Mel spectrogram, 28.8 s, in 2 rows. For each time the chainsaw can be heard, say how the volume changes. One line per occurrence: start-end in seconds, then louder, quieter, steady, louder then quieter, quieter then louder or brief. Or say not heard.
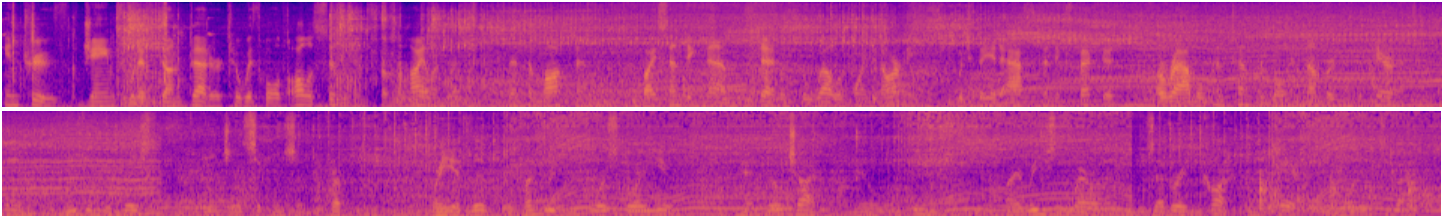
0.0-28.7 steady.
